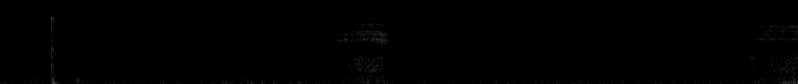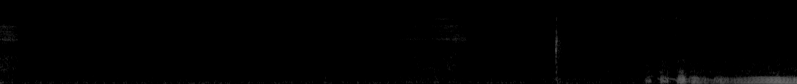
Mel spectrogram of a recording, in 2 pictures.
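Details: Shiloh, a dog sleeping at Thanksgiving in November 2020, snores quietly: soft breathy rasps come roughly every four seconds over a low room hum, with a louder shuffling noise at the end.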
